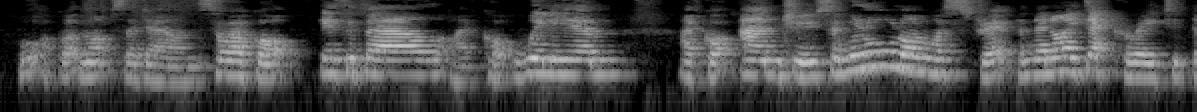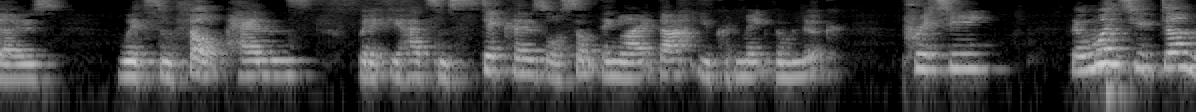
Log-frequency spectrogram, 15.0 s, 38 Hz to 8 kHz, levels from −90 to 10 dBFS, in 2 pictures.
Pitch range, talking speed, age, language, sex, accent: 205-275 Hz, 200 wpm, 40-59, English, female, British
